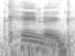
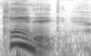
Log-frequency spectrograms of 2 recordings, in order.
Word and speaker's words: Koenig: Well, my first guest, who's Karen, and you pronounce it for me, Koenig. Koenig. Koenig.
